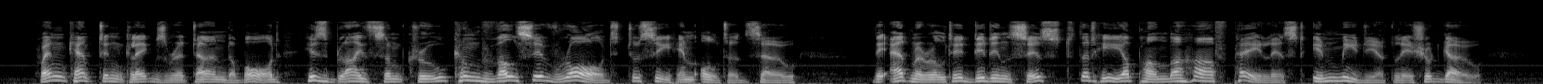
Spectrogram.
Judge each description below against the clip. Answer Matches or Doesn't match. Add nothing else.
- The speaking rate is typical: Doesn't match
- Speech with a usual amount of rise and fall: Doesn't match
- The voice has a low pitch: Matches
